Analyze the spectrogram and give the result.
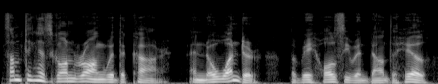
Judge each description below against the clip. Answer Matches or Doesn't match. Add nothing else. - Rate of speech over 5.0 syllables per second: Matches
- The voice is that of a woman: Doesn't match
